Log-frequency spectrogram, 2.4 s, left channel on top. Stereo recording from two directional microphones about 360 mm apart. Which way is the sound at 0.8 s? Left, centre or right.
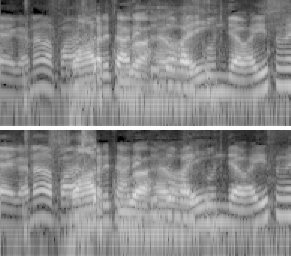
Left.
